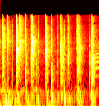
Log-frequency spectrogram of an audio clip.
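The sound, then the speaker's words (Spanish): A group of children clap together in a burst of applause for a child who recited her own poem, a dense run of sharp, uneven claps over about two seconds, fairly loud, with a few young voices mixed in. “Pues entonces se merece un fuerte aplauso, ¿no, chicos?”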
